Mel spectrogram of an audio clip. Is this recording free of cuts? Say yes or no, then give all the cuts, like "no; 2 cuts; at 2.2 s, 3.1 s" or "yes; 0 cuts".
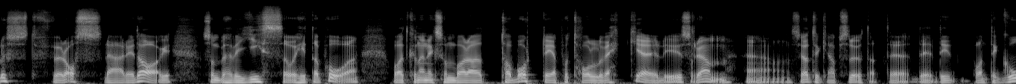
no; 3 cuts; at 1.0 s, 4.9 s, 6.9 s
